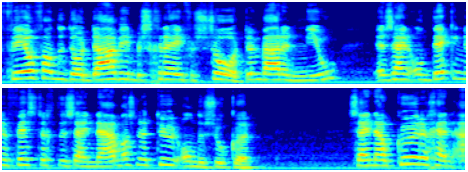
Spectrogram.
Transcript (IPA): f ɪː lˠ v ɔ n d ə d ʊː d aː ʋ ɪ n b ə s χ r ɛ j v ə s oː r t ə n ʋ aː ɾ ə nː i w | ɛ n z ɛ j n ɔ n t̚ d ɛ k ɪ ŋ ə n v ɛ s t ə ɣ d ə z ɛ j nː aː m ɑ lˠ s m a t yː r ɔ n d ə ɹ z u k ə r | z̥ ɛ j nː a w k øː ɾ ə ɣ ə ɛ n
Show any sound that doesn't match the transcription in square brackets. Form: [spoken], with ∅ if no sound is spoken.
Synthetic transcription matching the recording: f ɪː lˠ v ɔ n d ə d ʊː d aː ʋ ɪ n b ə s χ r [e] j v ə s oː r t ə n ʋ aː ɾ ə nː i w | ɛ n z ɛ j n ɔ n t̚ d ɛ k ɪ ŋ ə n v ɛ s t ə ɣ d ə z ɛ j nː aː m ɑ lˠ s [n] a t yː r ɔ n d ə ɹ z u k ə r | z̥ ɛ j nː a w k øː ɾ ə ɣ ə ɛ n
